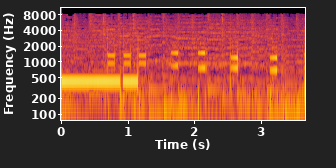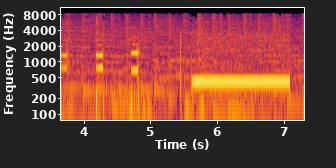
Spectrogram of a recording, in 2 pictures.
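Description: A steady phone tone gives way to roughly ten quick, high touch-tone beeps dialed in an uneven rhythm, then one long, loud, steady tone sounds as the line rings. No one speaks.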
